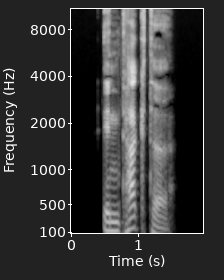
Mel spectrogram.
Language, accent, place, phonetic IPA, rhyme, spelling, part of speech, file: German, Germany, Berlin, [ɪnˈtaktə], -aktə, intakte, adjective, De-intakte.ogg
- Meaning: inflection of intakt: 1. strong/mixed nominative/accusative feminine singular 2. strong nominative/accusative plural 3. weak nominative all-gender singular 4. weak accusative feminine/neuter singular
